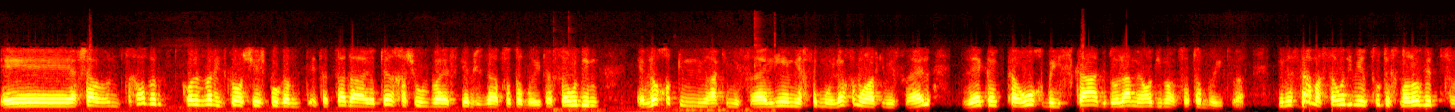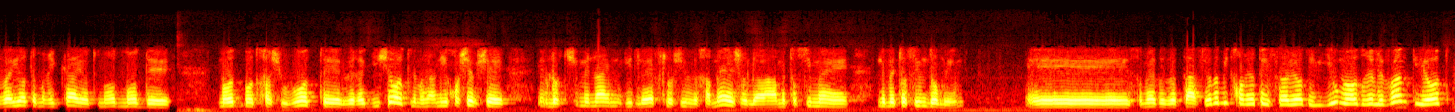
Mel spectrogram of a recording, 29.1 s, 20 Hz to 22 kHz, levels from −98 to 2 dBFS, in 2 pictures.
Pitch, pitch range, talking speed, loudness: 135 Hz, 120-180 Hz, 155 wpm, -15 LUFS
